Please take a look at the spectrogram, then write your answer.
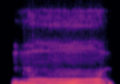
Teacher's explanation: নয় নাম্বার মাখরাজ জিহ্বার আগা তার বরাবর উপরে তালের সঙ্গে লাগাইয়া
